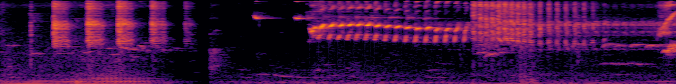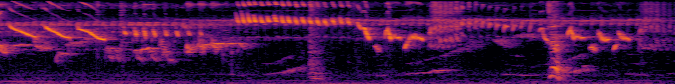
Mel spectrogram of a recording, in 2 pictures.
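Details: Fierce white-rumped shama 'tembakan' from a real bird: quick chip series, then a long, very fast buzzing trill, then varied slurred whistles and downward sweeps layered over a sustained high tone.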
